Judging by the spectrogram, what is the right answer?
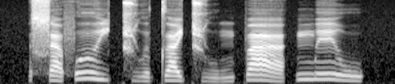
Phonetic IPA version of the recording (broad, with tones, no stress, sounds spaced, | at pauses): s a˧˩ f ɤː˥˨ j t͡ɕ u˩ ə̯ t̪ a˧ t͡ɕ uː˩˧ m p a˥˨ | m e˥˨ w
